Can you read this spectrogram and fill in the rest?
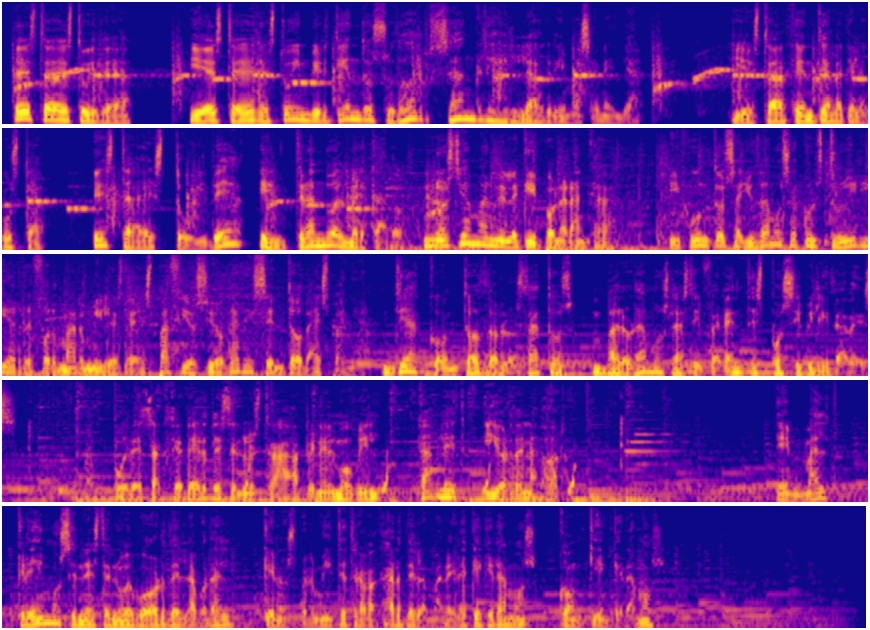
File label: Spanish corporate videos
